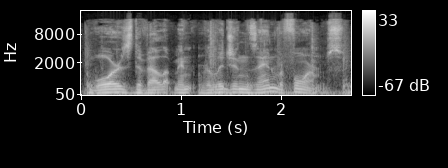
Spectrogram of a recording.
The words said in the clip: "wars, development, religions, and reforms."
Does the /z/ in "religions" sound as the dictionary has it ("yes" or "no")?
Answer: yes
